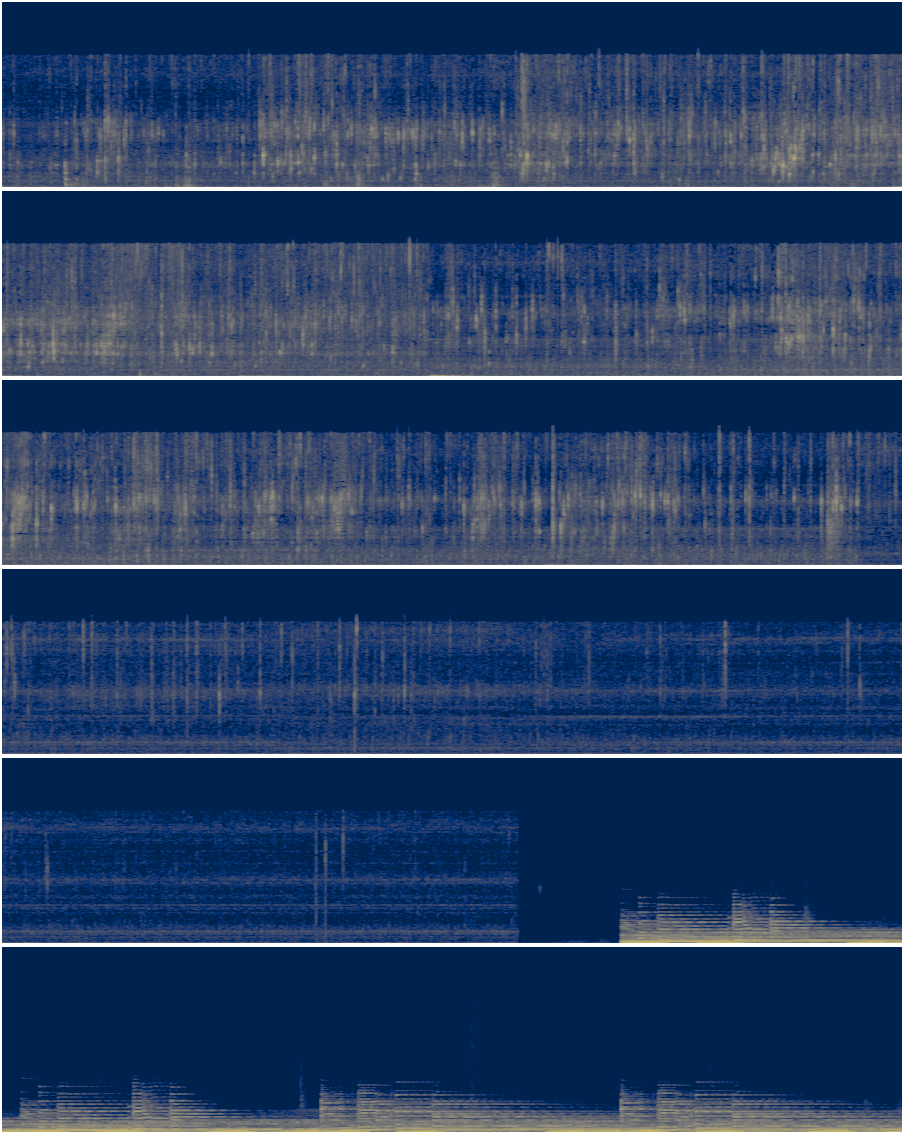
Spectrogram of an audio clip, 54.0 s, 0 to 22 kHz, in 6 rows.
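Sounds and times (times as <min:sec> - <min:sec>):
dough frying in hot oil: 0:00.0 - 0:41.2.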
